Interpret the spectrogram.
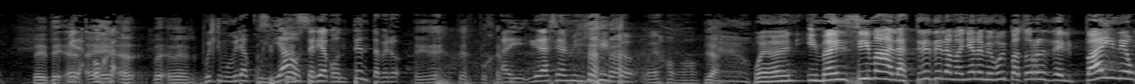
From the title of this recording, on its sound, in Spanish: En Vivo en el Comedy Restobar "El Ritual del Ajo"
